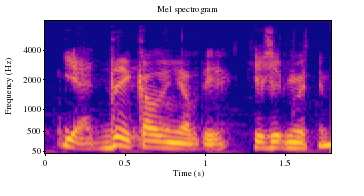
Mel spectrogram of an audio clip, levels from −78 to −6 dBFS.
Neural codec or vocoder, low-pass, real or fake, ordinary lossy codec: none; 7.2 kHz; real; none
